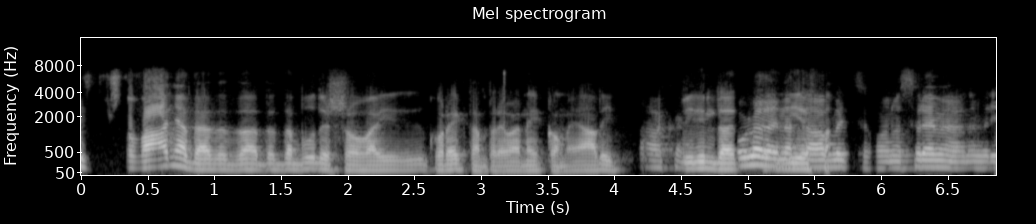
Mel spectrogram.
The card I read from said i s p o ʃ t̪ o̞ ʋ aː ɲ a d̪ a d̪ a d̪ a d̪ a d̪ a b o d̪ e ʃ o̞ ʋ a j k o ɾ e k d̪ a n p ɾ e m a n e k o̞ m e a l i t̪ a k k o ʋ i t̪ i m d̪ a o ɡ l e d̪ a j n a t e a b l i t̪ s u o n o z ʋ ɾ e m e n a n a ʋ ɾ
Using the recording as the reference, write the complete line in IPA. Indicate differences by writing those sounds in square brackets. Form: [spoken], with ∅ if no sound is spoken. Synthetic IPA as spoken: i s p o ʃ t̪ o̞ ʋ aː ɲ a d̪ a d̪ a d̪ a d̪ a d̪ a b [u] d̪ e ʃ o̞ ʋ a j k o ɾ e k [t̪] a n p ɾ e m a n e k o̞ m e a l i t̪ a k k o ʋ i [d̪] i m d̪ a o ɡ l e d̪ a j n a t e a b l i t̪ s u o n o [s] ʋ ɾ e m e n a n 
